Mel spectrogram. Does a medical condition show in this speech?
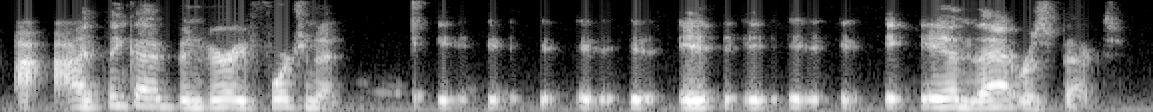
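Yes: stuttering; every syllable in grade school, wrote notes, severe through college, therapy in school and Columbus, Ohio hospital; self-described mild stutterer, mostly fluent; severe when nervous, none when drunk or very angry, less with household; here repeated sounds, prolonged sounds, blocks.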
